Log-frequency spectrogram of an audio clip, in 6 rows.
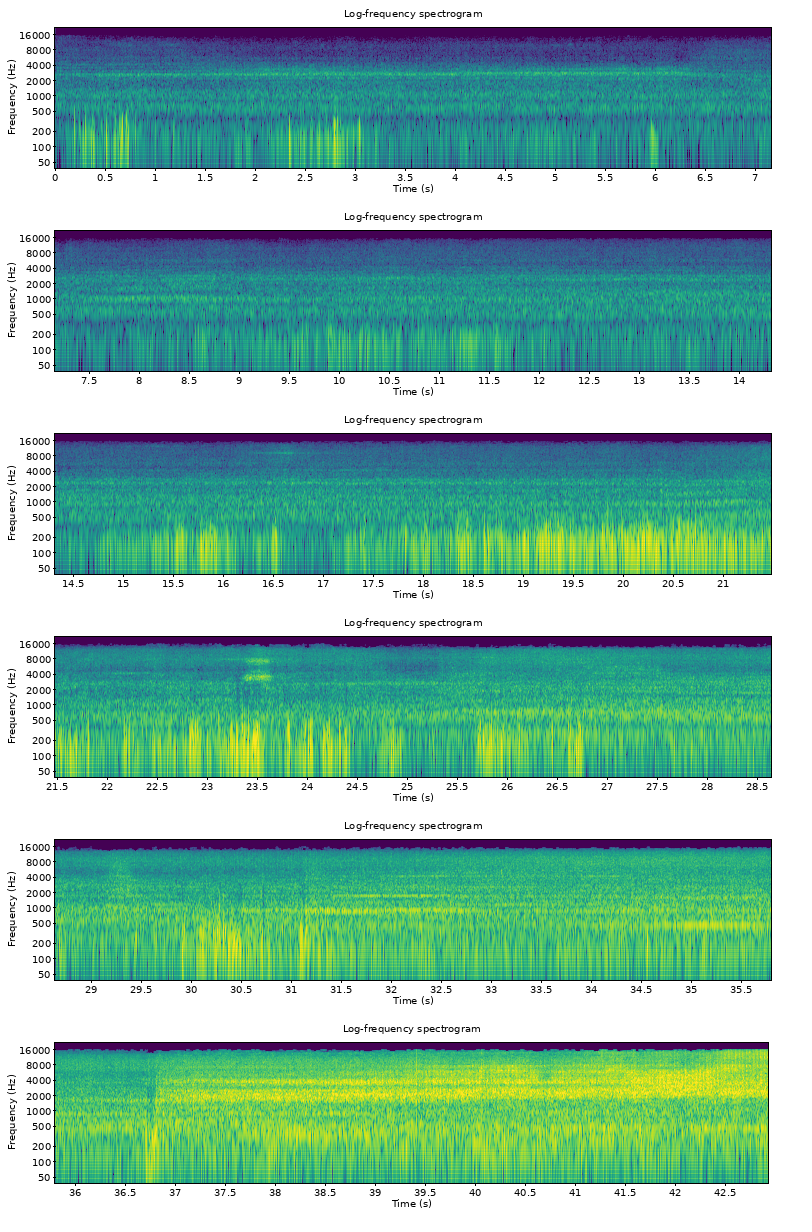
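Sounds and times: machinery hum: 0.0s - 42.9s
tractor engine drone: 0.0s - 42.9s
rough low rumbling: 17.2s - 42.9s.

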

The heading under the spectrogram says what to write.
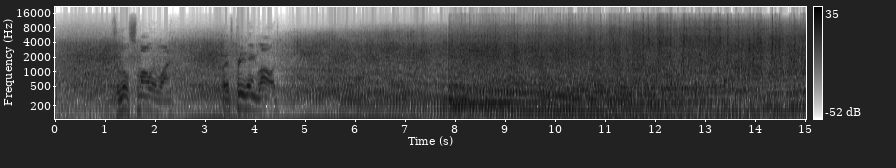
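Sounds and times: propeller plane flying overhead: 0.0s - 15.0s.

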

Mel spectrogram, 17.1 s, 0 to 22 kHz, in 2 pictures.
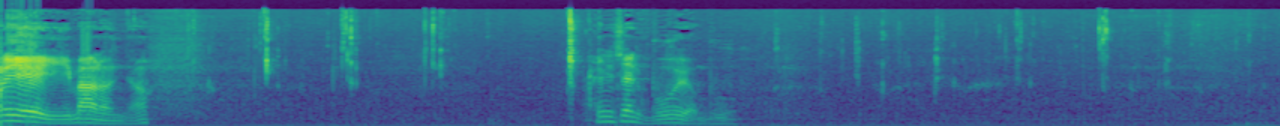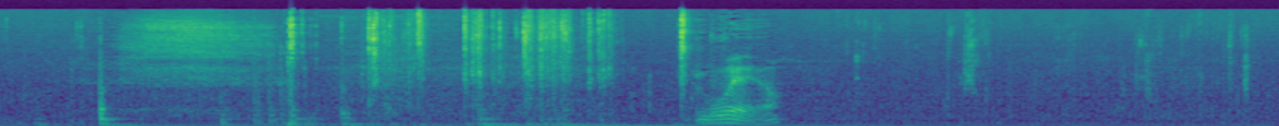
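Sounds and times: chewing mouth clicks and smacks: 1.7s - 3.1s, 5.4s - 7.9s, 14.2s - 17.0s.

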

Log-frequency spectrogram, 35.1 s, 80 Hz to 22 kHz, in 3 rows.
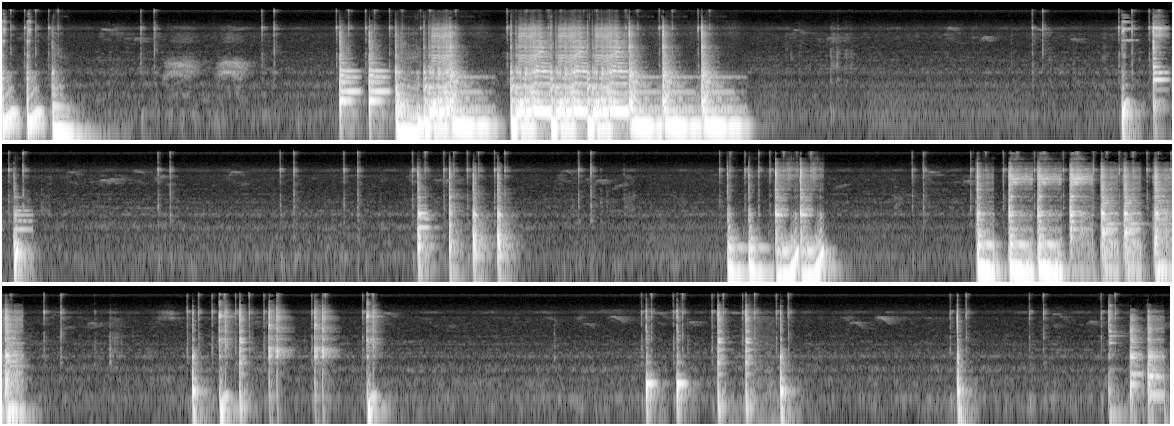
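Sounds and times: mouse clicks: 0.0s - 0.7s, 1.3s - 1.8s, 2.5s - 4.0s, 10.1s - 12.1s, 13.2s - 13.5s, 14.4s - 18.0s, 18.8s - 20.0s, 20.7s - 21.5s, 23.7s - 24.6s, 25.2s - 27.3s, 29.7s - 31.4s, 32.8s - 34.9s
low dense drum pattern: 0.0s - 0.9s, 4.0s - 7.5s, 19.0s - 20.0s
percussion hits: 3.4s - 7.4s, 34.5s - 35.0s.

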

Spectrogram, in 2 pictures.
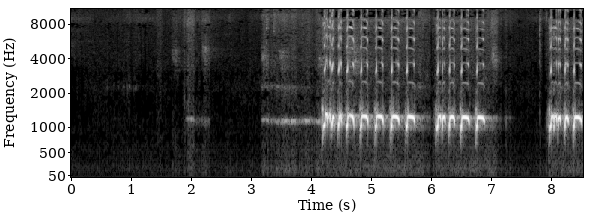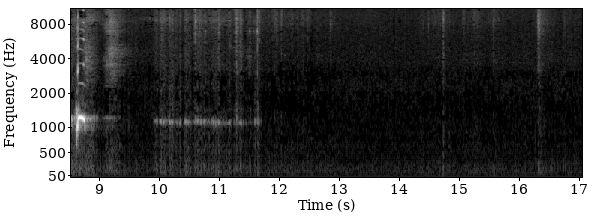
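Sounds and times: dove cooing: 3.2s - 7.2s, 8.0s - 9.3s.

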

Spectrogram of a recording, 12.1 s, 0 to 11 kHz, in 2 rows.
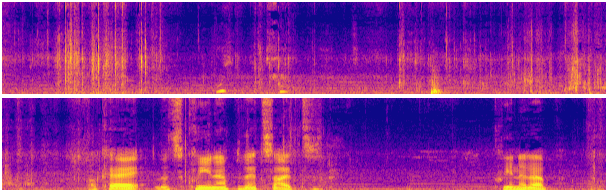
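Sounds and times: rustling in garden soil: 0.0s - 9.2s.

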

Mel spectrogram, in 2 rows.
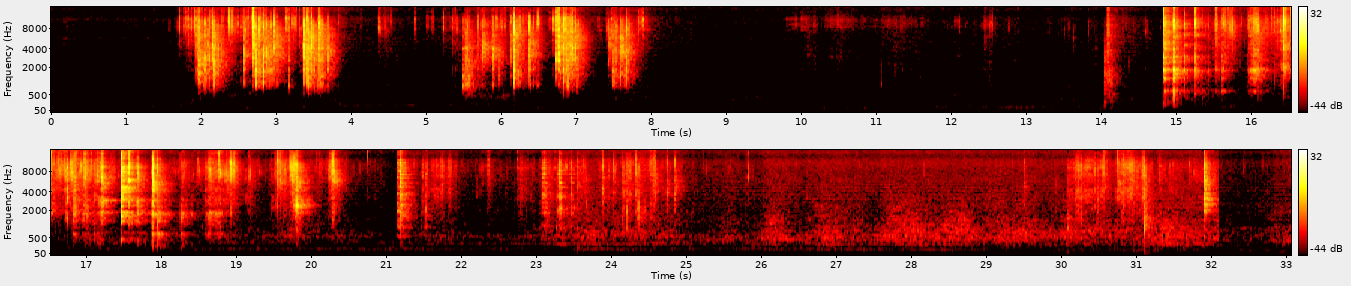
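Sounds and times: sprinkles rattling in glass jar: 1.7s - 3.8s, 5.4s - 7.9s, 14.8s - 20.0s.

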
